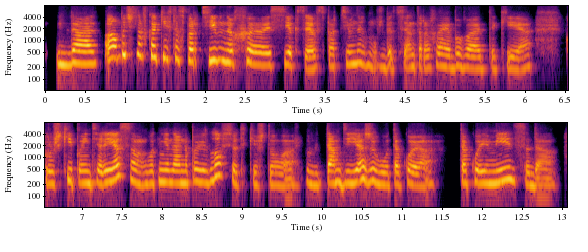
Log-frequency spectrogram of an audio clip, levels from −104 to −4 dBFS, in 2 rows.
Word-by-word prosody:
Да, 255 +1 +5
обычно 420 +5 +5
в - - -10
каких-то 360 -3 +2
спортивных, 295 -2 +2
э, 240 -4 +3
секциях, 230 -6 -1
спортивных, 230 +6 -5
может 215 -3 -10
быть, 170 - -6
центрах, 195 0 -6
э, 215 -3 0
бывают 190 -3 -3
такие 180 +2 -7 0.4
кружки 215 +3 -2
по 225 -2 -5
интересам. 230 +1 +2
Вот 215 0 -6
мне, 235 -1 0
наверно, 220 -1 +1
повезло 245 +7 +1
всё-таки, 225 - -7
что 195 0 -7
в 200 -4 -6
там, 220 +2 +3
где 220 +1 -3
я 235 +4 +4
живу, 230 -6 -1
такое 200 0 -2 0.3
такое 220 0 0
имеется, 235 0 0
да. 100 - -5
225 Hz, 145 wpm, -23 LUFS, 200-255 Hz, 0.4 s, Да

